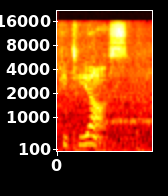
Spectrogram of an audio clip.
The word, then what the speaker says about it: Petite Anse: Petit Ars, which is a hotel here, they pronounce it as PTS.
